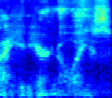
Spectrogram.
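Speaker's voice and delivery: hushed whisper. Explaining how they warn others on hearing a noise in the mist, whisper. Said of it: "kind of a whisper".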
